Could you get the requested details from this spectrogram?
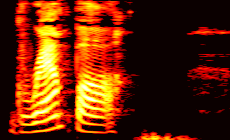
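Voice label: "grandpa", English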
